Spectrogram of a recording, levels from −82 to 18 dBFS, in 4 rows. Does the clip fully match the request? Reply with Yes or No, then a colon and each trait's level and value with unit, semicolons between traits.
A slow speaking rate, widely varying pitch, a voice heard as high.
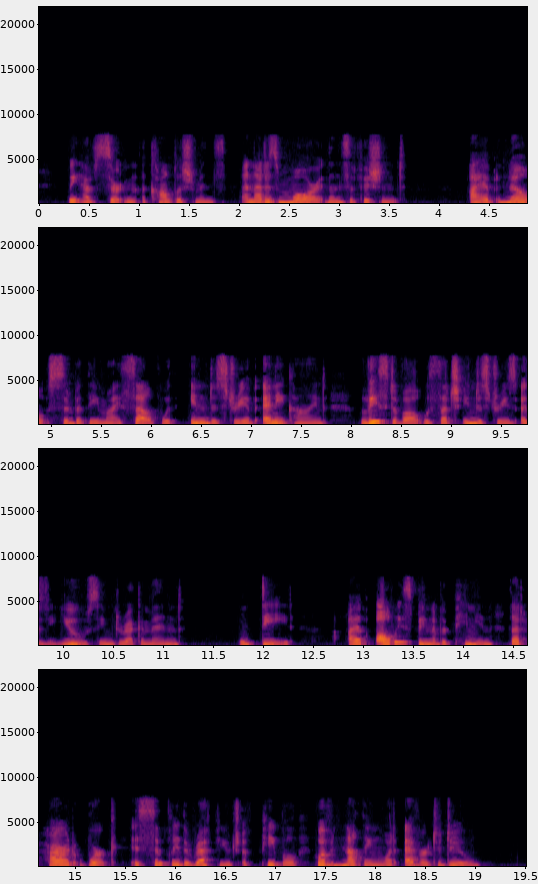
No: average, 165 wpm; wide, 5.9 semitones; high, 230 Hz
